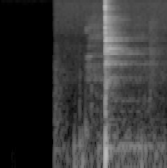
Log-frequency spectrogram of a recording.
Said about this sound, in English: See, that's what I'm talking about, that clink. Did you hear it?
